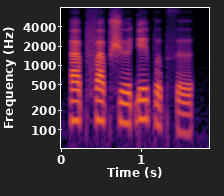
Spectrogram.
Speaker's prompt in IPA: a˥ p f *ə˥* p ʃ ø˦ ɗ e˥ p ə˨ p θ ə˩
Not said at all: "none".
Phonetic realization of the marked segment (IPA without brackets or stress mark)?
a˥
